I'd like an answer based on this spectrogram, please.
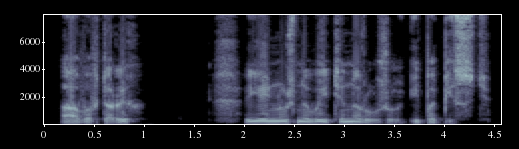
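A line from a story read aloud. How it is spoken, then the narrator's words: Relieved, grateful question. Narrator (Russian): Благодарный кошке за смелость, я облегченно вздохнул и спросил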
